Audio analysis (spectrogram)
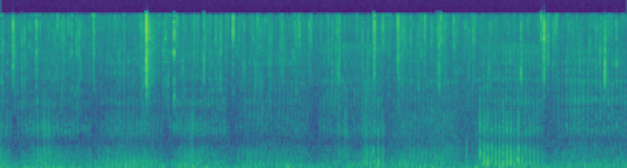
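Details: Domestic cat purring near a cozy fireplace; the rumbling purr pulses clearly with its breathing, a slightly fuller burst near the end, accompanied by scattered crisp crackles of burning wood.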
